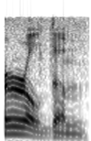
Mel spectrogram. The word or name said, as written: earldom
